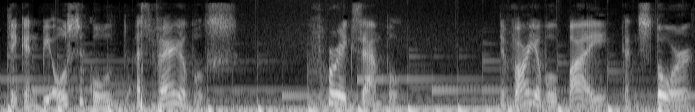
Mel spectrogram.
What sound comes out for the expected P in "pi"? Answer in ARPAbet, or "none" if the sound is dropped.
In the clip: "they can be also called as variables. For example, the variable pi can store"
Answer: P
